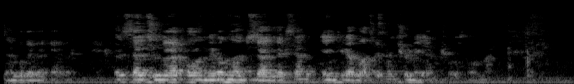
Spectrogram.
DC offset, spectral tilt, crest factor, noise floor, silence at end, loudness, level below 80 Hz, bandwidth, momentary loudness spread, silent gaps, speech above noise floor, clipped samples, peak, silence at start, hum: under 0.1%; -6.5 dB/octave; 18 dB; -49 dBFS; 0 s; -29 LUFS; -56 dBFS; 11.5 kHz; 22 LU; none; 20 dB; under 0.1%; -12 dBFS; 0.05 s; none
